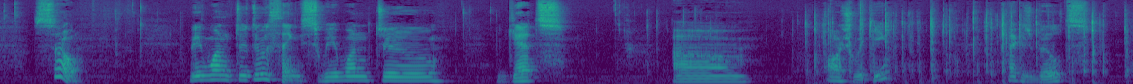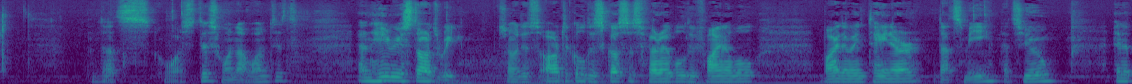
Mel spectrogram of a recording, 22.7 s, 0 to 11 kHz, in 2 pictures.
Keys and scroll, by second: 7.8-11.4 typing.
